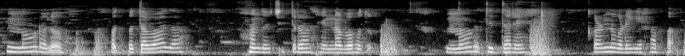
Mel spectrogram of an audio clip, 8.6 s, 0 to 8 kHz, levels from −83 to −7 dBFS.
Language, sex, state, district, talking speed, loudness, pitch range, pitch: Kannada, female, Karnataka, Dakshina Kannada, 55 wpm, -18 LUFS, 195-225 Hz, 210 Hz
